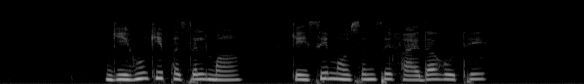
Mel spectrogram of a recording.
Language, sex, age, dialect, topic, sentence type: Chhattisgarhi, female, 25-30, Eastern, agriculture, question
